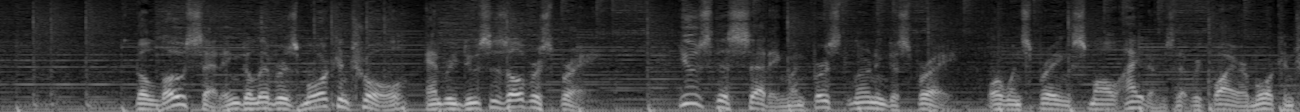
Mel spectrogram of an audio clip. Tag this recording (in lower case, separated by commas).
spray, music, speech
